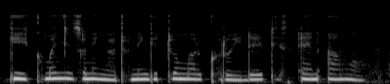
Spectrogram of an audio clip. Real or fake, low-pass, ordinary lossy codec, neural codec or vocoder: real; 10.8 kHz; MP3, 64 kbps; none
